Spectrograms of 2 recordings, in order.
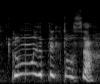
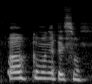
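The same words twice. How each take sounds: First: "Comment appelle-t-on ça" asked much higher; puzzled high question. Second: Said in the usual way. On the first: Shown as a demonstration.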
